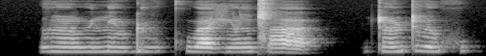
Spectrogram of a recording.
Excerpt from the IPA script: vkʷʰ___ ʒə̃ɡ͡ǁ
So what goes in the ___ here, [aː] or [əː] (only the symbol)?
aː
